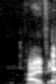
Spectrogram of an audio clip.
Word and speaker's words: Ivey: Ivey. – Yep. It's spelled I-V-E-Y, that's why I asked.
